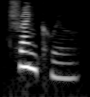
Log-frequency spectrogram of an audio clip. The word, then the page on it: tranquil: ‘træŋkwəl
